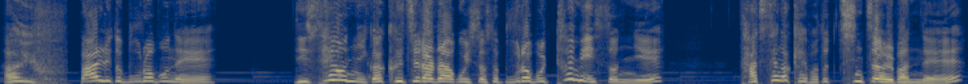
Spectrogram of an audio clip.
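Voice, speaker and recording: A woman's voice: sits high, expressive, a little fast, no echo, faint music behind. A woman voicing a blunt, furious older mother who scolds harshly. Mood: fuming.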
